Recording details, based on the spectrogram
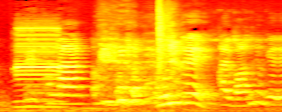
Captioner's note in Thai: เพี๊ยะ!!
